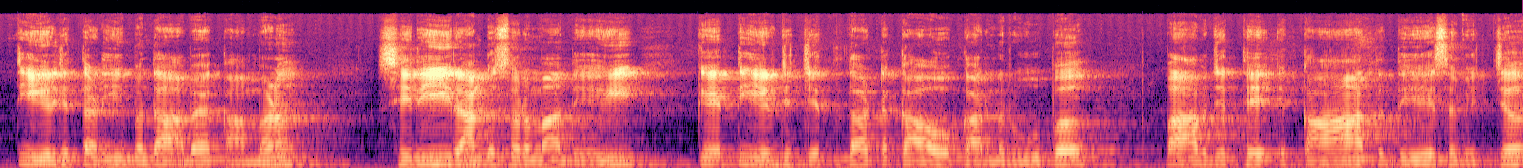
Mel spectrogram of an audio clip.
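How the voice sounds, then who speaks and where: A man preaching in a gurdwara hall, chanting scripture lines and then explaining them slowly, repeating each line. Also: on the high side, a bit bright. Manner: slow, measured, repeats each line twice. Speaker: Sikh preacher. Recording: echoey hall with long reverb.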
